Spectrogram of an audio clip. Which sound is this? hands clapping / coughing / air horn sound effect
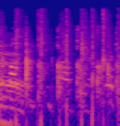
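hands clapping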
